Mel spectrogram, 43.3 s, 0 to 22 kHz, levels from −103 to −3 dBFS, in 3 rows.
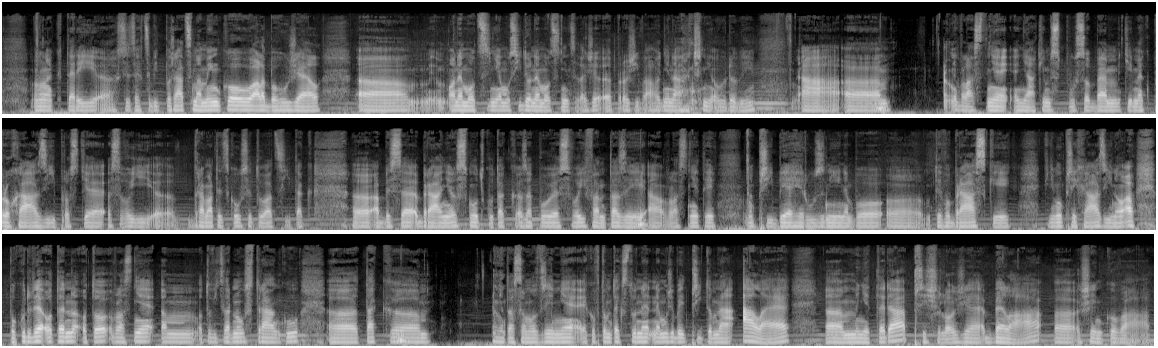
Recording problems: electrical hum; faint; throughout; 50 Hz, 25 dB below the speech

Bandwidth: 15 kHz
